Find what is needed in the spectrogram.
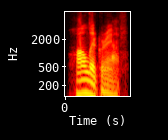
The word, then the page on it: holograph: American English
